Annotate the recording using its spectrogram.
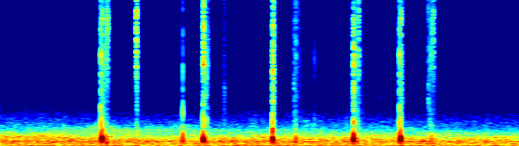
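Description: Game footsteps tap on a hard floor.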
